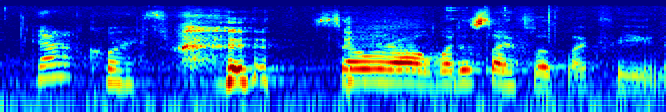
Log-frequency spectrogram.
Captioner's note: chuckling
